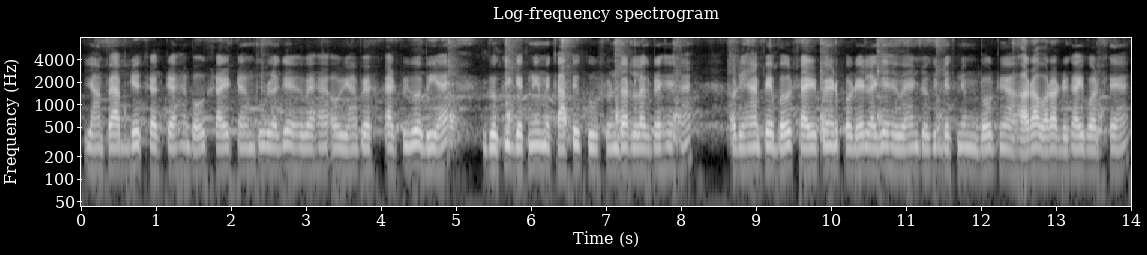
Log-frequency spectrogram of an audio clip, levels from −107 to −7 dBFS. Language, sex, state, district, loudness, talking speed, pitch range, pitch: Hindi, male, Bihar, Supaul, -29 LUFS, 215 wpm, 130-135 Hz, 130 Hz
